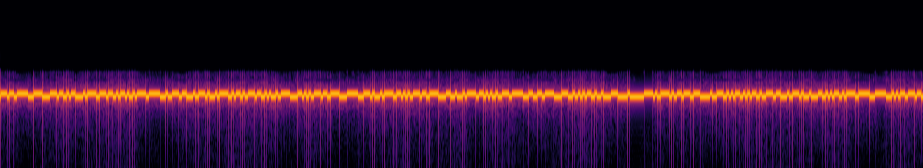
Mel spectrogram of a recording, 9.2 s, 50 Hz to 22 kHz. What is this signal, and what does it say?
RTTY, about 45.45 baud. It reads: TO BE DETACHED FOR OTHER OPERATIONS. MASSACHUSETTS
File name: fsk170 / USS-Massachusetts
